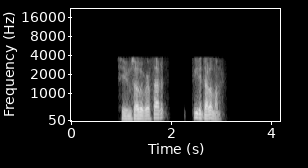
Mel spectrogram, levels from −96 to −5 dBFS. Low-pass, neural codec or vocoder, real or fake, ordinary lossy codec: 3.6 kHz; codec, 16 kHz in and 24 kHz out, 0.4 kbps, LongCat-Audio-Codec, fine tuned four codebook decoder; fake; AAC, 32 kbps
